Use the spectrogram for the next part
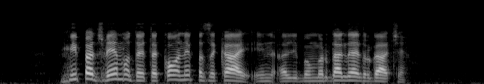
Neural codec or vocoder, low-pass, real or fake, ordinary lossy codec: codec, 16 kHz, 4 kbps, FunCodec, trained on Chinese and English, 50 frames a second; none; fake; none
